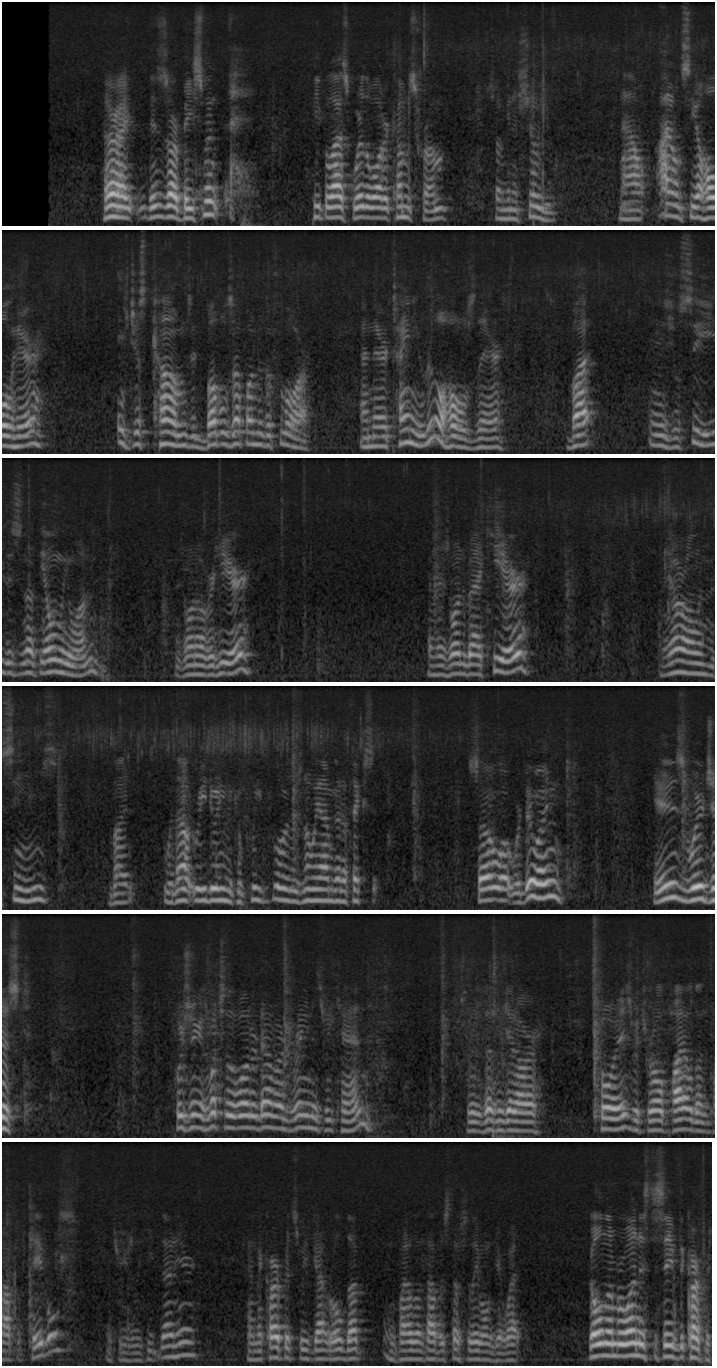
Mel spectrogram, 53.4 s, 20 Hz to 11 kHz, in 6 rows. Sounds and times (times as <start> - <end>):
Speech: 1.2 - 3.1, 3.9 - 7.0, 7.7 - 9.5, 10.4 - 12.8, 13.4 - 15.2, 16.0 - 16.4, 17.0 - 19.2, 20.0 - 21.0, 23.1 - 24.5, 26.0 - 27.5, 28.1 - 31.5, 32.6 - 33.8, 34.9 - 36.1, 37.8 - 40.4, 41.4 - 42.4, 43.1 - 51.2, 51.9 - 53.4.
